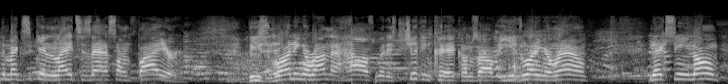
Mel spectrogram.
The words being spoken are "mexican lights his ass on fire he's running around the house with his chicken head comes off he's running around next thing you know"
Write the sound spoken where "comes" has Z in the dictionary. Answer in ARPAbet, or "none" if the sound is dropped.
Z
